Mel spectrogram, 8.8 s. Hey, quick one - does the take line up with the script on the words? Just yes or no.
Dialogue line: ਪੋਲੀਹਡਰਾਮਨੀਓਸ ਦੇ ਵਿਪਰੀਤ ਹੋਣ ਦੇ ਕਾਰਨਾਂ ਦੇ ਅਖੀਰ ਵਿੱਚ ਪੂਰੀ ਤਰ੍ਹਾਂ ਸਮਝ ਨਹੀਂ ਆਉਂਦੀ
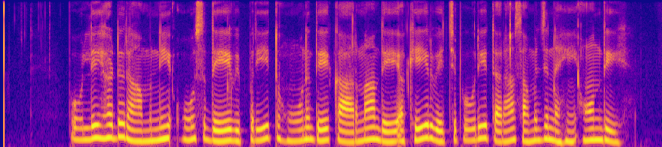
yes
